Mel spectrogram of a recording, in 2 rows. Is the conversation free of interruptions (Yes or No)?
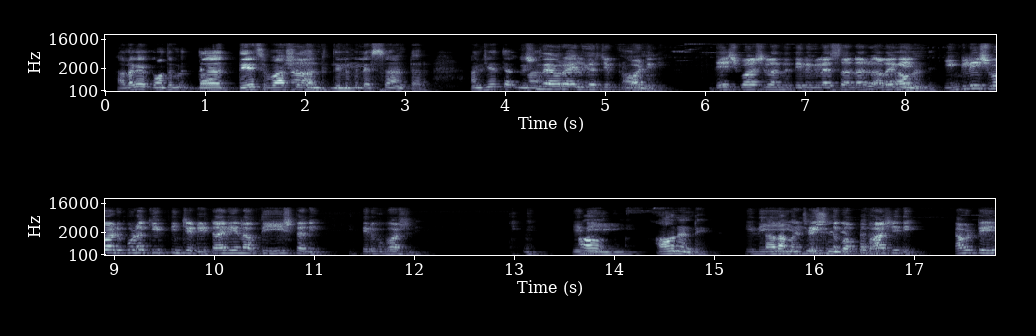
No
